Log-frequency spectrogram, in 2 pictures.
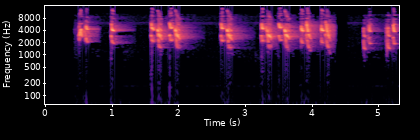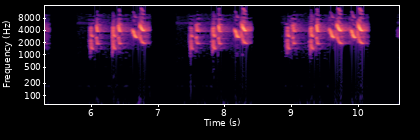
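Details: Common linnet song: high, twittering phrases of quick chirps and short rattles, delivered in bursts separated by brief pauses, in a clean recording.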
